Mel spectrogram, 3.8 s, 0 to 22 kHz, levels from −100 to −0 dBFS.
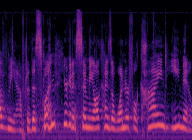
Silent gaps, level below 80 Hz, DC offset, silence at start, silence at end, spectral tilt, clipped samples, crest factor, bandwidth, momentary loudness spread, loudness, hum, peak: none; -72 dBFS; under 0.1%; 0 s; 0 s; -3.5 dB/octave; under 0.1%; 16 dB; 17.5 kHz; 5 LU; -41 LUFS; none; -24 dBFS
